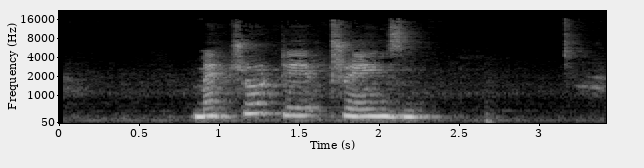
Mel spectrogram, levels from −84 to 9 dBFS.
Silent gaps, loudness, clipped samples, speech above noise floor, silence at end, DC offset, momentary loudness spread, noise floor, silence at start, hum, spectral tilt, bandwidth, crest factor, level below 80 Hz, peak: none; -19 LUFS; under 0.1%; 34 dB; 0.05 s; under 0.1%; 7 LU; -53 dBFS; 0.85 s; none; -3.5 dB/octave; 16.5 kHz; 16 dB; -56 dBFS; -6 dBFS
